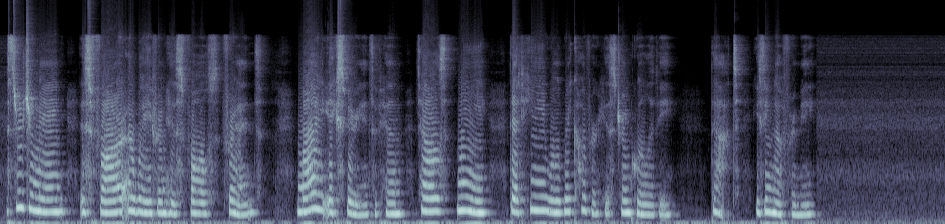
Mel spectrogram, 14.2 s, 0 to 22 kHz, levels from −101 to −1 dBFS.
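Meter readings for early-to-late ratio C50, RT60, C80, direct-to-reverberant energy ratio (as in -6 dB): 15.0 dB, 0.40 s, 19.0 dB, 8.5 dB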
